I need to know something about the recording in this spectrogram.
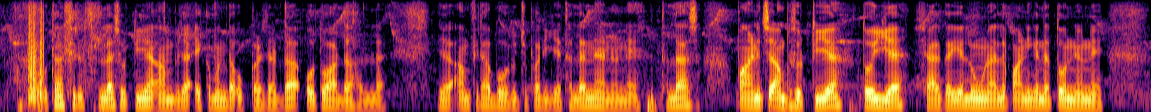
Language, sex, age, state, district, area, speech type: Dogri, male, 18-30, Jammu and Kashmir, Kathua, rural, spontaneous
